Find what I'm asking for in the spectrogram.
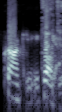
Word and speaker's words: Kroenke: I can never pronounce this guy's last name, so help me out because I'm sure you know. Rams owner Stan Kroenke? – Kroenke, yeah.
